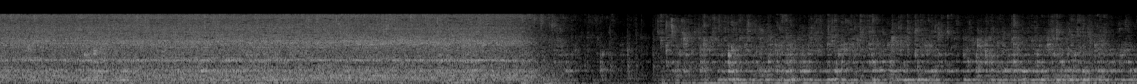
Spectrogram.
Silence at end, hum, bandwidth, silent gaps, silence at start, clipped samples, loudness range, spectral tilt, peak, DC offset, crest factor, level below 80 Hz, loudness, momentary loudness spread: 0 s; none; 11.5 kHz; none; 0 s; under 0.1%; 9 LU; -2 dB/octave; -14 dBFS; under 0.1%; 16 dB; -44 dBFS; -27 LUFS; 11 LU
